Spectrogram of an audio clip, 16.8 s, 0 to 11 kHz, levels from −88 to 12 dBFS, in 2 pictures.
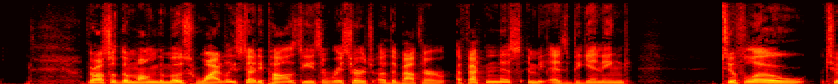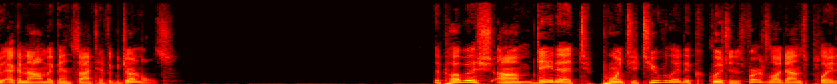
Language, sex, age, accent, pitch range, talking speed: English, male, 20-39, American, 135-170 Hz, 145 wpm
